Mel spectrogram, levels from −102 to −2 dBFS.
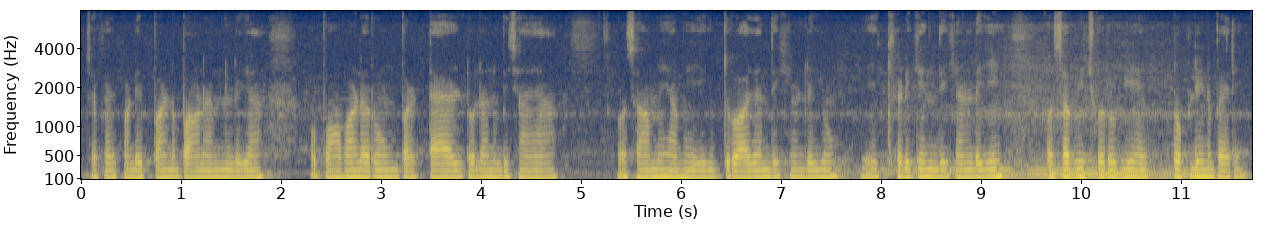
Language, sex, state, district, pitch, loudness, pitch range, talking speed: Hindi, male, Uttarakhand, Tehri Garhwal, 125 Hz, -20 LUFS, 125-130 Hz, 145 wpm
